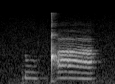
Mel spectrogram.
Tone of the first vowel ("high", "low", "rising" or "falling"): low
